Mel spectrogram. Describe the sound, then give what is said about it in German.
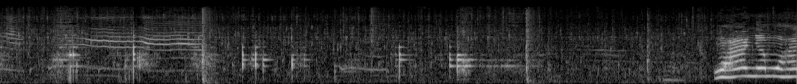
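Several cats meow in short bursts over clinking and scraping as they are fed, ending with one long, loud meow. “Die Katzen werden gefüttert.”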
